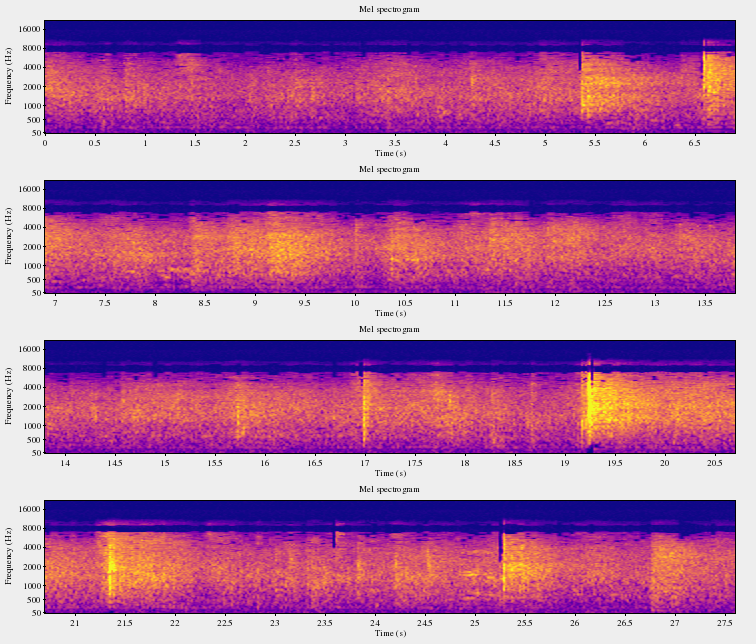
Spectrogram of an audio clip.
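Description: Skate blades scrape and swish across the ice.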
